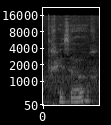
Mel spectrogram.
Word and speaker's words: Trésor: It's called Trésor, or Trésor if you want the French pronunciation.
